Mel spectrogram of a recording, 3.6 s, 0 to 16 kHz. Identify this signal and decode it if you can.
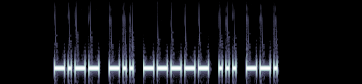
Morse code, heard as a keyed tone, about 36 wpm, 700 Hz. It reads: YD0SG
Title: DXCC-100 Call Signs - 5 Characters - 35wpm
